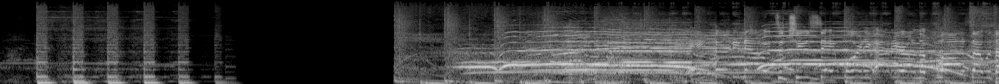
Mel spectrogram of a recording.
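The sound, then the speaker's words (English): A studio crowd on the Today show set cheers and shouts loudly and steadily, many voices whooping together, after a few rhythmic thumping beats and a brief silence at the start. “Guys, we got a great crowd out here.”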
